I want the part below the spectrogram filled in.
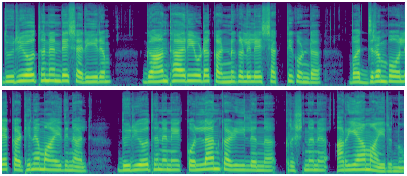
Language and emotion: Malayalam, neutral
